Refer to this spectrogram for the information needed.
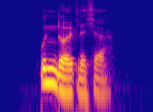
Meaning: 1. comparative degree of undeutlich 2. inflection of undeutlich: strong/mixed nominative masculine singular 3. inflection of undeutlich: strong genitive/dative feminine singular
- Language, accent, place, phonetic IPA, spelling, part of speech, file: German, Germany, Berlin, [ˈʊnˌdɔɪ̯tlɪçɐ], undeutlicher, adjective, De-undeutlicher.ogg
